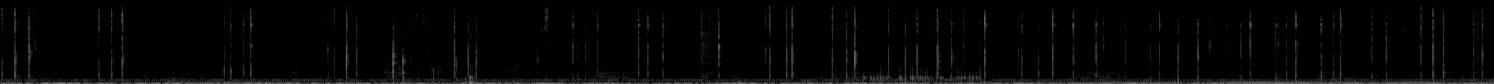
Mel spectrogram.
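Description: Long painted fingernails tap and scratch a small, solid, teal-painted wooden letter block, a cube marked with a black letter B. Dense, sharp clicks with very short ring ride over soft scratching and a steady low hum. The clicks carry bright high overtones.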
